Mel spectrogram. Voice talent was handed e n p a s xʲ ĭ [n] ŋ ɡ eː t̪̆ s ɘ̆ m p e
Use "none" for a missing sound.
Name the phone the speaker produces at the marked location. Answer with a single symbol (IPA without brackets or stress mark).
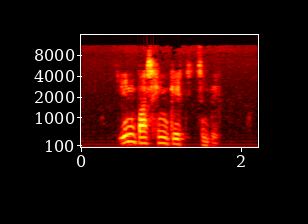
none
